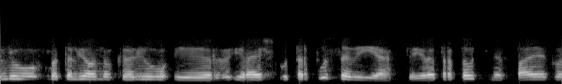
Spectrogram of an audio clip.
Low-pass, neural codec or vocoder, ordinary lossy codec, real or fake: 3.6 kHz; none; MP3, 24 kbps; real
